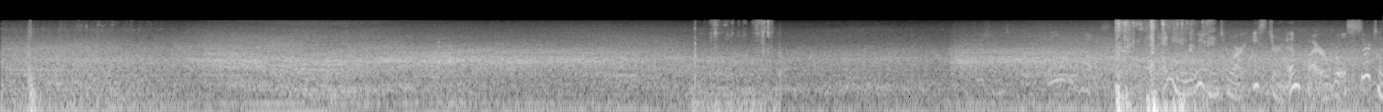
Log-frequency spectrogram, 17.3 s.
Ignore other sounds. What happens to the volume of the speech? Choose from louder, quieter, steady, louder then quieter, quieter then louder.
louder.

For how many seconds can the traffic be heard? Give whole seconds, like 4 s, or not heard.
17 s.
